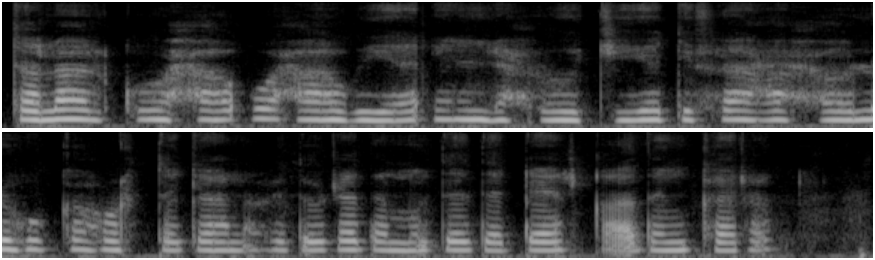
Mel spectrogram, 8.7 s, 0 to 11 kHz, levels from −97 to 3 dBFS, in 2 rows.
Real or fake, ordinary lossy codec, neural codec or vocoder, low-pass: fake; none; vocoder, 22.05 kHz, 80 mel bands, Vocos; none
